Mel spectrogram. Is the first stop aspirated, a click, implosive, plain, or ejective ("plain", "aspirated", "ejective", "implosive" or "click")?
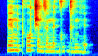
aspirated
